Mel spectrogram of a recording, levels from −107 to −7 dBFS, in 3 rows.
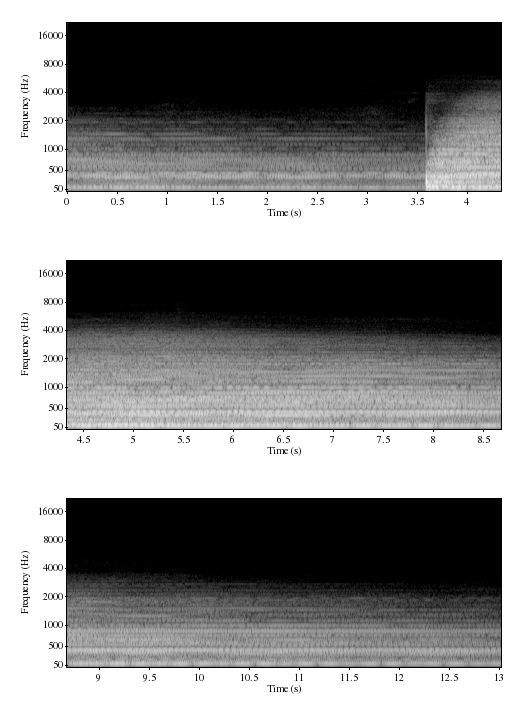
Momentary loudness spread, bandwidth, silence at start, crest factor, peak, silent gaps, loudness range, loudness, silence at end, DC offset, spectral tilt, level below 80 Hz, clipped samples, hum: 18 LU; 3.9 kHz; 0 s; 24 dB; -4 dBFS; none; 13 LU; -27 LUFS; 0 s; under 0.1%; -8.5 dB/octave; -58 dBFS; under 0.1%; 60 Hz at -55 dBFS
